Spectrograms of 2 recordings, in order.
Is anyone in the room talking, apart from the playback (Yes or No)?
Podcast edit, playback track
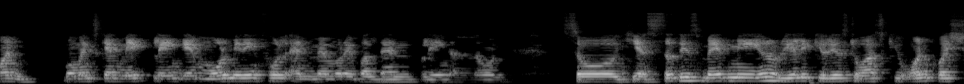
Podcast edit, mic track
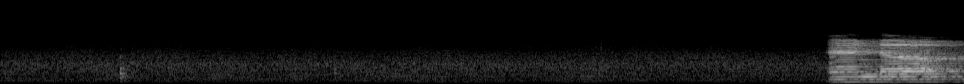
Yes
